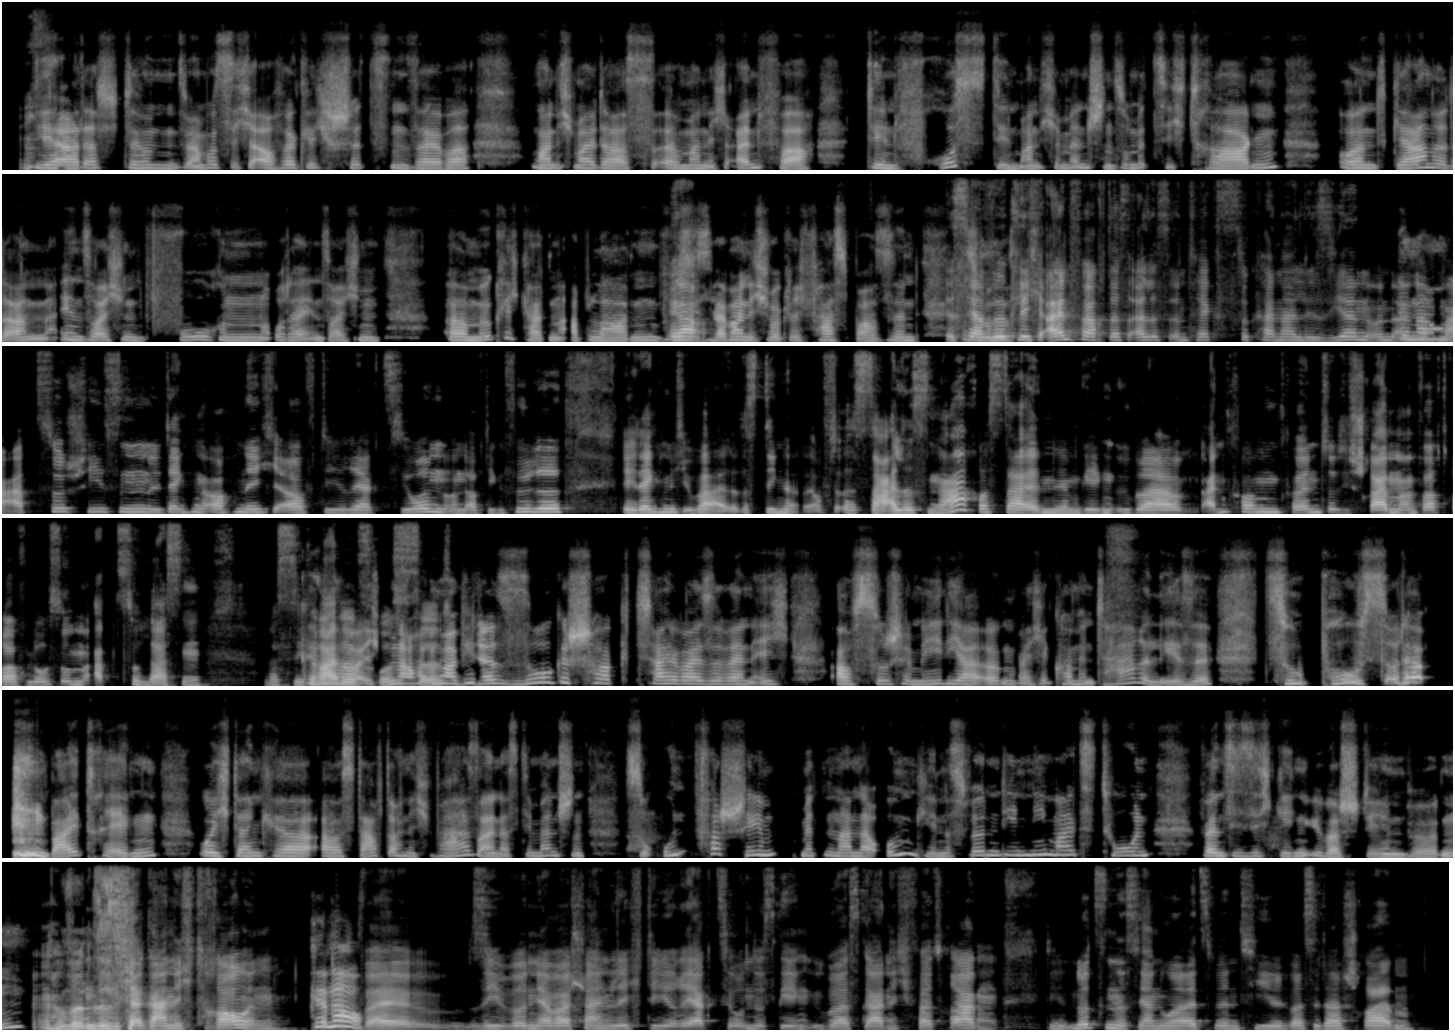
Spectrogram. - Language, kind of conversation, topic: German, podcast, Wie gehst du mit Missverständnissen in Textnachrichten um?
- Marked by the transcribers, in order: other background noise; throat clearing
